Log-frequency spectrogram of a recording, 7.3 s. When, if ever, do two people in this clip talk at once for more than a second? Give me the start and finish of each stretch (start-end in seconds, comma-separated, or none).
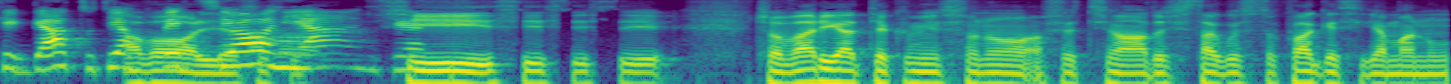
0.6-2.2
